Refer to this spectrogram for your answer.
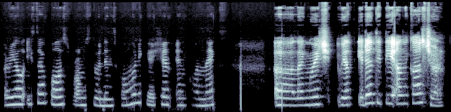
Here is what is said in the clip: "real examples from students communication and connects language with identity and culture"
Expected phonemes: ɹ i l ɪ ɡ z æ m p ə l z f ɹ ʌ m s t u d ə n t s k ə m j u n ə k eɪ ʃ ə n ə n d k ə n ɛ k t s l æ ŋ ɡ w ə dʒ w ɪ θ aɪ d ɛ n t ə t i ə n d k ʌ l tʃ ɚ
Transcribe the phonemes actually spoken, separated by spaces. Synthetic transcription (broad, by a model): ɹ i l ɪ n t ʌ p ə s f ɹ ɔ m s t u d ə n t s k ə m j u n ə k eɪ ʃ ə n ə n k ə n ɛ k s l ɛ ŋ ɡ w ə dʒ w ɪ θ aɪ d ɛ n t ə t i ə n k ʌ l tʃ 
